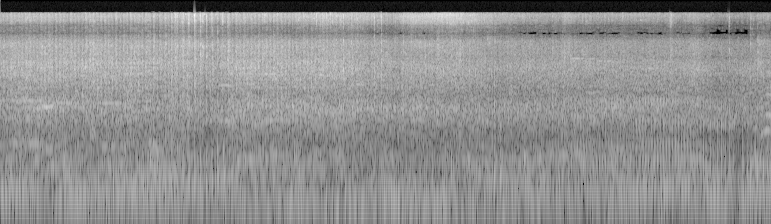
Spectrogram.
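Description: Footsteps scuff along a concrete path.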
